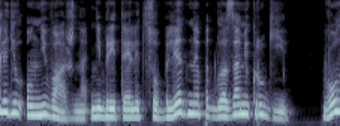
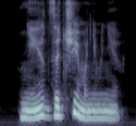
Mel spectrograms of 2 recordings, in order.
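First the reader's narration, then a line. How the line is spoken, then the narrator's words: Tired question. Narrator (Russian): устало спросил Рауль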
